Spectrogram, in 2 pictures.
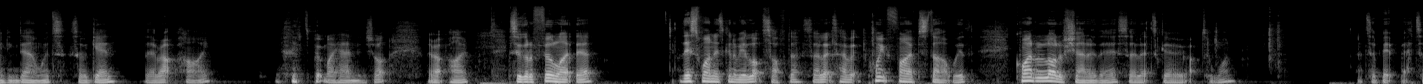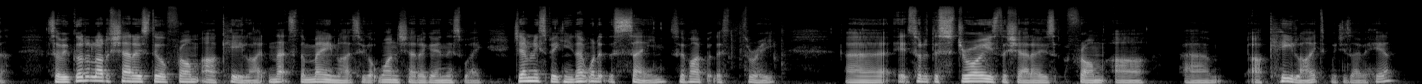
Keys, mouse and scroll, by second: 9.9-12.7 middle drag, 11.4-13.7 drag, 13.5-19.9 middle drag, 19.7 click, 20.7-22.5 drag, 22.5-23.1 middle drag, 23.1 scroll up 1, 23.4-27.6 middle drag, 27.6 click.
